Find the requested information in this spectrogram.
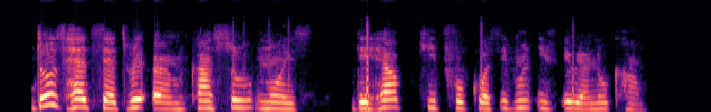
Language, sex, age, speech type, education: Nigerian Pidgin, female, 15-29, spontaneous, secondary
